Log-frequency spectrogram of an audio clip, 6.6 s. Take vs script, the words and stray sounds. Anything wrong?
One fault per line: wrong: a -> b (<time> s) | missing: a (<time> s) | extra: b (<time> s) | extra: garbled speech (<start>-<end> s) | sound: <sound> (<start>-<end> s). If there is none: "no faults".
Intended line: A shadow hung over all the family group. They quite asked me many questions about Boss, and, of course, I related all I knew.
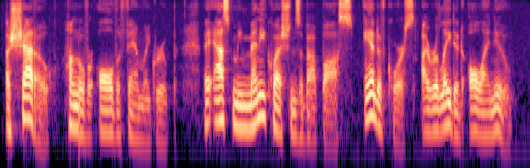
missing: quite (2.6 s)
